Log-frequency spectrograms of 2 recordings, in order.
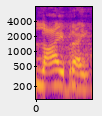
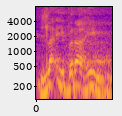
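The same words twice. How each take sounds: First: The vowel in 'la' is drawn out long. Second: The vowel in 'la' is kept short. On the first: It sounds like a word of negation. The speaker calls it wrong. "जो मेरी तरह अनपढ़ लोग होता है वो कहता है ला इब्राहिम, वो गलत है" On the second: It stresses that the statement is certain. The speaker calls it right. "लामे ताकीद लगा के अल्लाह कुरान में कहता है"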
